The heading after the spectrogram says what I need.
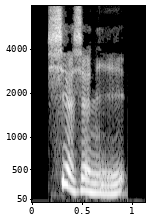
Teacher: the word for you is pronounced with a falling, rising tone.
